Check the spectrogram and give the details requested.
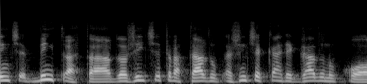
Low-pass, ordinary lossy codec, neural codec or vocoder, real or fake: none; none; codec, 16 kHz, 0.8 kbps, ZipCodec; fake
